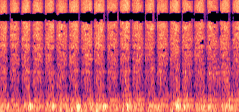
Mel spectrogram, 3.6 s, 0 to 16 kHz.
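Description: An acoustic guitar saddle from an Esteban AL 100 is sanded on a flat marble tile in quick, even back-and-forth strokes, a soft close scratchy rasp with no voices.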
